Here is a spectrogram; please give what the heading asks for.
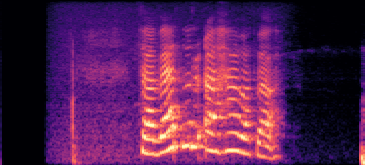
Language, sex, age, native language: Icelandic, female, 9, Icelandic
